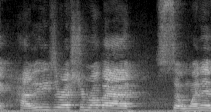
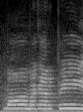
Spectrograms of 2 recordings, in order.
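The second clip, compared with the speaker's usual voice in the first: put-on high, whining kid voice; kid whine; 8 semitones higher, 3 dB quieter than usual. Child voice asking mom.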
